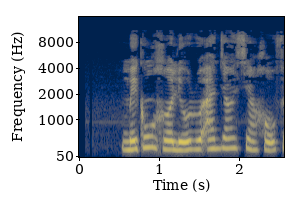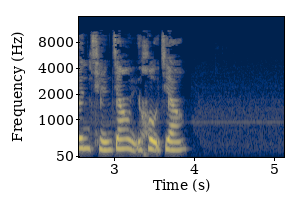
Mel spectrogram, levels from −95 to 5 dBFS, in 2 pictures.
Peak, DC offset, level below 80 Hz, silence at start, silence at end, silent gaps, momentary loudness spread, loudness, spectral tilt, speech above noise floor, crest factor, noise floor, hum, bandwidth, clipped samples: -4 dBFS; under 0.1%; -74 dBFS; 0.55 s; 1.25 s; none; 8 LU; -20 LUFS; -4 dB/octave; 45 dB; 16 dB; -64 dBFS; none; 11 kHz; under 0.1%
